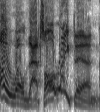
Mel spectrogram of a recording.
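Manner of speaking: abrupt, sing-song, put-on American accent. Retelling a puppet scene, voicing the doctor: sudden American accent. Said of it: "suddenly in an American accent".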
